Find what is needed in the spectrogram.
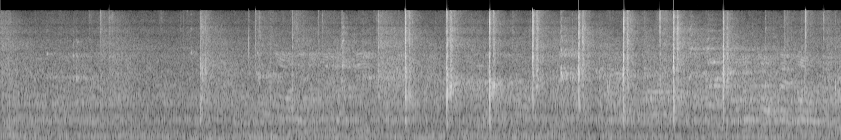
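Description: Sports-hall murmur of voices, then a run of sharp, echoing clicks from about four seconds in, two or three a second, typical of badminton rackets striking shuttlecocks.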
